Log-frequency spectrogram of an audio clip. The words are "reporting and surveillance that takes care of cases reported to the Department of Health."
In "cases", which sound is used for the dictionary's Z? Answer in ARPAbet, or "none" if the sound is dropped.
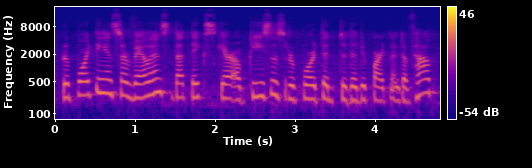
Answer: S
